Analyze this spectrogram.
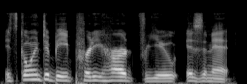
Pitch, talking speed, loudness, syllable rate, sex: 170 Hz, 245 wpm, -17 LUFS, 5.0 syllables/s, female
